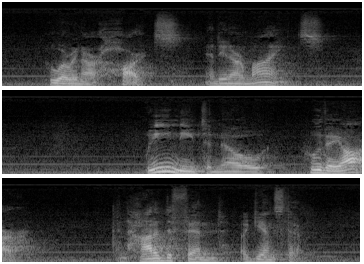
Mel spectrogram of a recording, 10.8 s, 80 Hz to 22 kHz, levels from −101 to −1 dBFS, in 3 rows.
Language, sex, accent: English, male, American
